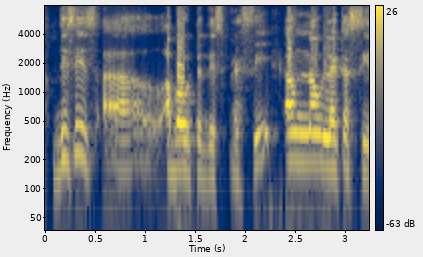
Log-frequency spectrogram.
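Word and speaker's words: précis: question and you know very well about this prey prees you should not say but prey that's yes is silent here you have to say prey that's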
